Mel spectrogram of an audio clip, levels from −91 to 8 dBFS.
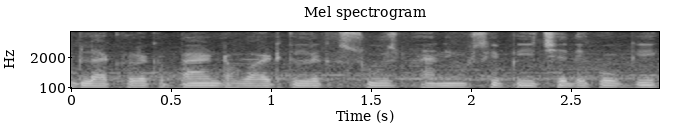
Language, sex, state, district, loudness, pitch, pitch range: Hindi, male, Madhya Pradesh, Katni, -18 LUFS, 115 Hz, 110-115 Hz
